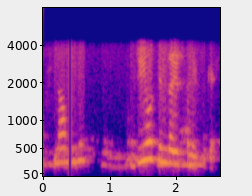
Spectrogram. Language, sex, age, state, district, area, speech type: Tamil, female, 18-30, Tamil Nadu, Nilgiris, rural, conversation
